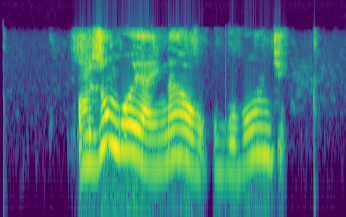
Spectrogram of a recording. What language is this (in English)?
Ganda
